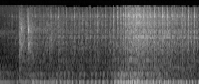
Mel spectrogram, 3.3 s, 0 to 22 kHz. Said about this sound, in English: That sound you hear is a BMW 650 motorcycle.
